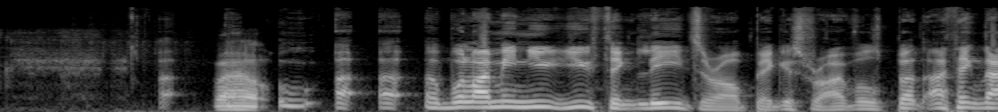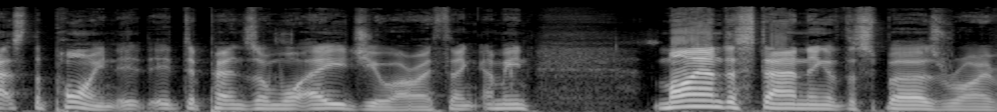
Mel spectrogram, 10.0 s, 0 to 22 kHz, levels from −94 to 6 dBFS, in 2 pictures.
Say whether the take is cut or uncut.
uncut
